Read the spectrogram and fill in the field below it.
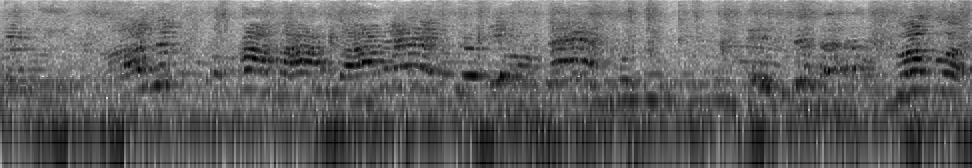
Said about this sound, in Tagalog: May ingay yung mga bata sa labas.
